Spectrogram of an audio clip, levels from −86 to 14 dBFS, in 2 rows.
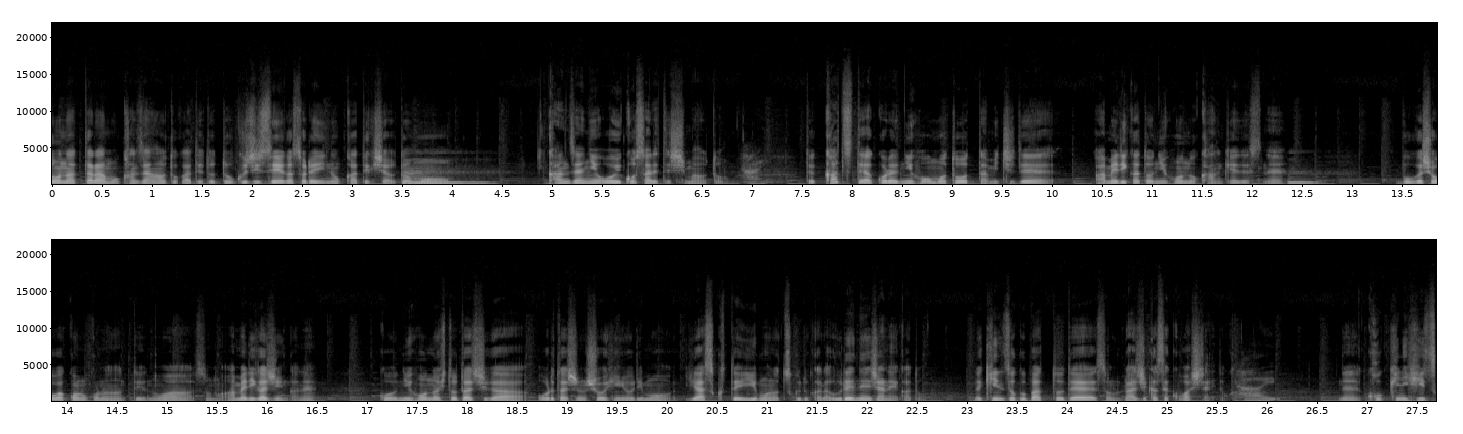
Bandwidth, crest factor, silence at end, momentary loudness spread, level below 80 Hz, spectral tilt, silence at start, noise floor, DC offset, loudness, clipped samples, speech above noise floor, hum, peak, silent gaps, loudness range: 19 kHz; 24 dB; 0 s; 15 LU; -54 dBFS; -4.5 dB/octave; 0 s; -54 dBFS; under 0.1%; -29 LUFS; under 0.1%; 26 dB; none; -6 dBFS; none; 3 LU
